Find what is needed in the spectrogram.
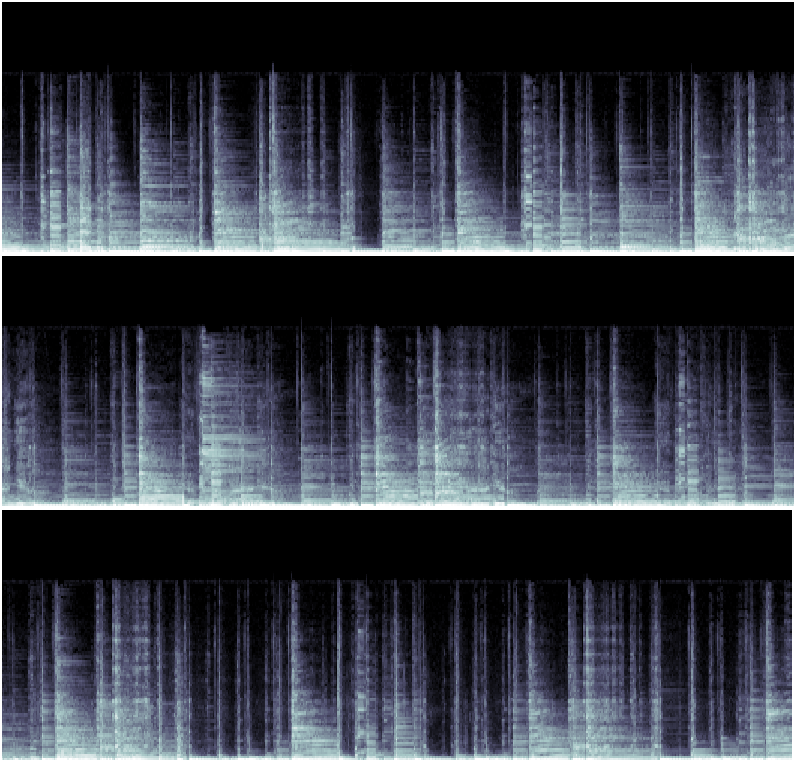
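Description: Two acoustic guitars playing an instrumental blues passage between sung verses, picked and strummed steadily.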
